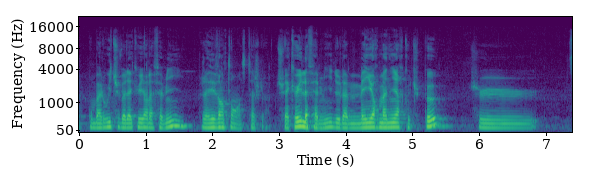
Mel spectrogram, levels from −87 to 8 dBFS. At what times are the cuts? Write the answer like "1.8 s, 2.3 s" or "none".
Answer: 1.7 s, 2.9 s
